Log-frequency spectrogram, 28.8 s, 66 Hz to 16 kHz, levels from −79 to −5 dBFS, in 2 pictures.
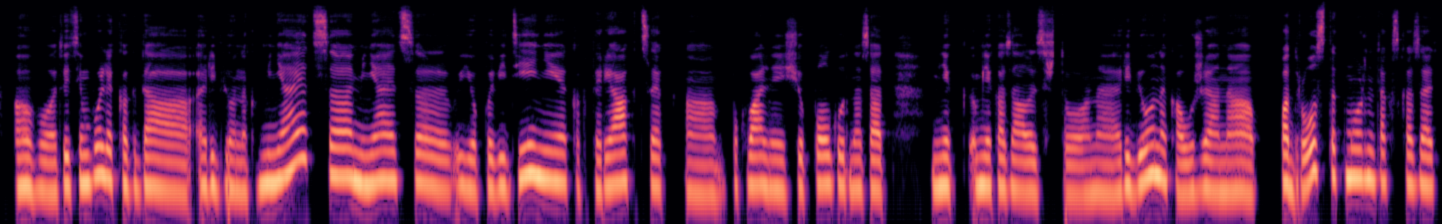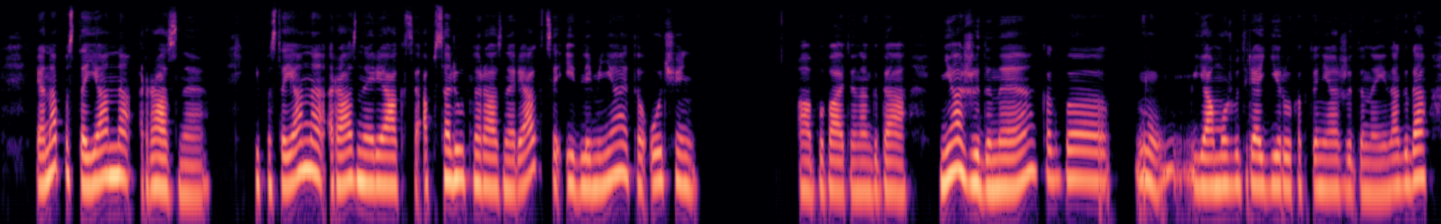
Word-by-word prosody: Э, 170 0 +3
вот, 150 -2 -3
и 170 - +3
тем 180 +1 +1
более 220 -2 +3
когда 160 -4 -1
ребёнок 165 -3 -2
меняется, 220 - +2
меняется 185 -3 +1
её 165 -2 -2
поведение, 190 +6 +2
как-то 165 -2 -7
реакция. 180 -1 0 0.2
А, 145 -2 -4 0.2
буквально 170 0 0
ещё 155 +1 -3
полгода 175 0 -1
назад 160 -1 -1 0.5
мне 170 0 +2
к - - -8
мне 170 0 +3
казалось, 155 -3 -2
что 140 -1 -5
она 145 0 -3
ребёнок, 190 +4 +2
а - - +1
уже 150 +3 -1
она 150 -1 -1 0.2
подросток, 205 +6 +2
можно 205 -1 +3
так 190 -1 -5
сказать, 175 -2 -2 0.4
и 175 - 0
она 225 +9 +4
постоянно 210 -1 +3
разная, 160 -3 -1 0.4
и - - 0
постоянно 195 +7 +2
разная 180 +1 +3
реакция, 175 -1 +1
абсолютно 200 +1 +2
разная 165 -2 0
реакция, 195 +3 -2
и 180 -1 -2
для 165 +1 0
меня 195 +8 +2
это 200 -6 -3
очень, 185 -1 -2 1.0
а, 155 -1 -2
бывает 155 0 -2
иногда 150 0 -3 0.3
неожиданная, 185 -1 +3
как 205 -5 -4
бы, 200 -2 -1 0.3
ну, 195 -7 -1 0.3
я, 170 -3 +2
может 175 +1 +1
быть, 175 - -5
реагирую 170 -2 +1
как-то 165 0 -6
неожиданно, 155 -2 -4
иногда 180 +6 0
175 Hz, 130 wpm, -23 LUFS, 160-195 Hz, 1.0 s, она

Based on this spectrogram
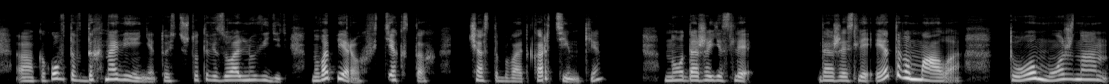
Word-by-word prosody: а, 165 0 -2
какого-то 240 +8 0
вдохновения, 205 -2 0
то - - -10
есть 165 +1 -7
что-то 205 +2 -6
визуально 195 +1 0
увидеть. 155 -10 -7 0.2
Но, 175 - -3
во-первых, 275 +2 +2
в - - -11
текстах - - -3 0.3
часто 190 -3 0
бывают 150 -3 -6
картинки. 245 +5 -1 0.6
Но 190 +2 -2
даже 190 0 +2
если 190 - -2 0.7
даже 185 -1 0
если 175 +1 -1
этого 310 - +4
мало, 195 -9 +5 0.5
то 205 +8 +4
можно 225 0 +1
195 Hz, 130 wpm, -21 LUFS, 175-230 Hz, 0.7 s, мало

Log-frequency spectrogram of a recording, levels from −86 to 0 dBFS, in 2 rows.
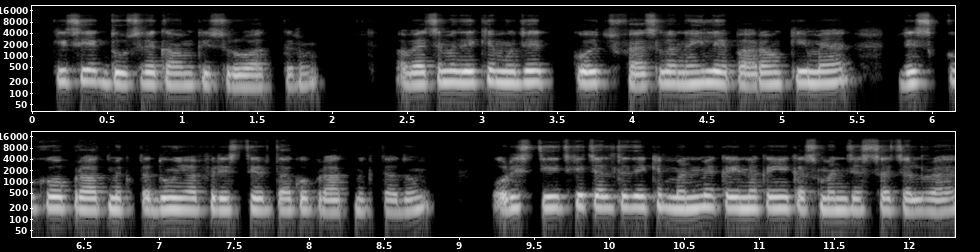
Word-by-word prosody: किसी 210 +1 0
एक 205 -2 -1
दूसरे 185 0 +1
काम 175 -1 -4
की 175 - -4
शुरुआत 155 -2 -3
करूँ। 170 +4 -8 0.6
अब - - -2
ऐसे 180 +2 +2
में 200 0 +4
देखिए 195 +1 +4
मुझे 200 +1 +4 0.2
कुछ 195 0 +2
फ़ैसला 175 +3 -1
नहीं 185 +1 +1
ले 200 -1 +5
पा 175 -1 -1
रहा 180 +1 0
हूँ 185 - 0
कि 195 - +3
मैं 195 +2 +2 0.4
रिस्क 195 +2 0
को 205 -1 +5
प्राथमिकता 185 0 0
दूँ 190 +1 +3
या 190 -1 +1
फ़िर 190 -2 +2
स्थिरता 185 -1 -2
को - - +1
प्राथमिकता 170 -1 -6
दूँ। 175 +4 -4 0.5
और - - +3
इस 210 +1 -3
चीज़ 205 0 +1
के 225 - +2
चलते 210 -1 0
देखिए 210 +1 +1
मन 195 -1 +2
में 215 +2 +2
कहीं 200 -1 +3
न 200 0 +3
कहीं 200 0 +2
एक 195 - -2
असमंजस 185 -1 -1
सा 185 - -1
चल 175 -1 -2
रहा 170 -1 -4
है। - - -6
190 Hz, 235 wpm, -24 LUFS, 180-200 Hz, 0.6 s, ले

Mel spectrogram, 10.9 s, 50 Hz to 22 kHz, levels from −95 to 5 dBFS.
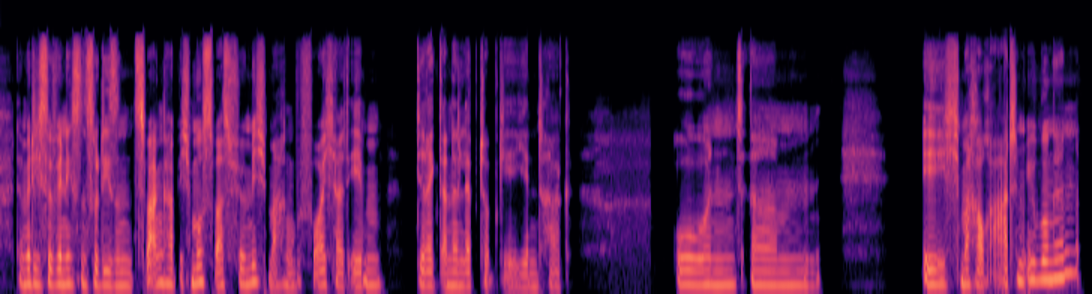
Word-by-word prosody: Damit 165 0 -1
ich 155 - +7
so 170 - +1
wenigstens 160 -1 +4
so - - +2
diesen 145 -1 -2
Zwang 170 +1 +6
habe: 155 - -4
„Ich - - +2
muss 180 +3 +4
was 150 0 +2
für 165 - -3
mich 180 +3 +1
machen, 150 -3 -7
bevor 150 - -4
ich 155 - -2
halt 140 - -4
eben 150 0 -5 0.3
direkt 150 -3 -1
an 135 - 0
den 145 -1 -2
Laptop 145 0 -4
gehe - - -7
jeden 130 +1 -9
Tag.“ - - -9 1.1
Und, 155 -1 -2
ähm. 150 -1 -6 1.1
ich 80 -1 +3
mache - - +1
auch - - -3
Atemübungen 210 +7 +1
150 Hz, 170 wpm, -27 LUFS, 145-165 Hz, 1.1 s, ich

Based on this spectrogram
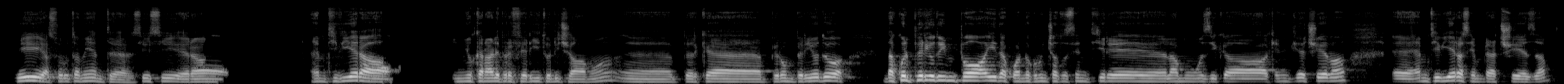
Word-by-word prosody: Sì, 170 +1 +6
assolutamente 140 -8 -4
sì, 125 +9 -7
sì, 145 +1 -4
era 125 -1 0 1.1
MTV 140 +4 -4
era 155 -7 +6 0.7
il 140 - -12
mio 145 +1 -5
canale 150 0 +2
preferito 145 0 -3
diciamo, 140 +6 -5
ehm, 125 -3 -6
perché 130 -1 0
per 135 - -3
un 145 -2 -3
periodo 165 +5 +1 0.3
da - - +1
quel 200 -1 +7
periodo 200 0 +5
in 180 -2 +1
poi, 180 0 +7
da 170 - +1
quando 145 0 -2
ho - - -4
cominciato 145 0 -5
a - - -6
sentire 145 -1 0
la 140 0 -1
musica 140 -1 -2
che 140 - -12
mi 145 - -11
piaceva, 160 +4 -1 0.4
ehm, 135 +1 -3
MTV 160 +3 0
era 175 0 +4
sempre 140 -3 -4
accesa 130 +3 -3
140 Hz, 145 wpm, -24 LUFS, 135-155 Hz, 1.1 s, quel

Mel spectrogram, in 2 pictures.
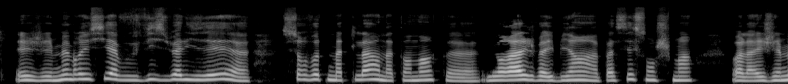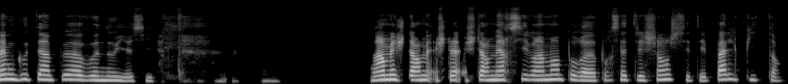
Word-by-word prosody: et 195 +1 0
j'ai 185 +1 -2
même 230 +5 +1
réussi 245 +1 -1
à 240 - +3
vous 200 -1 -4
visualiser, 220 +3 0
heu, 170 -2 -1 0.3
sur 230 -1 -5
votre 225 0 -2
matelas 210 +3 +1
en 210 - +1
attendant 185 +3 -2
que 160 -5 -5
l'orage 200 +2 +6
veuille 185 -1 +1
bien 190 0 0
passer 185 +7 -4
son 210 -2 -3
chemin. 190 0 -3 0.4
Voilà, 175 -1 +1
et 180 - 0
j'ai 190 +2 -1
même 230 +3 +5
goûté 230 0 -2
un 220 - +4
peu 225 +2 -3
à 215 -1 +3
vos 200 0 -1
nouilles 185 -3 0
aussi. 165 -1 -9 2.1
Non 200 +3 +6
mais 225 +1 +6
je 195 - -2
te 210 - +3
remer 205 0 +3
je 185 - -3
te 205 - 0
je 185 - -6
te 210 - +2
remercie 210 +2 +1
vraiment 215 +2 +2
pour, 210 -3 -2
heu, 180 -1 +2
pour 195 +1 -13
cet 205 -1 -5
échange, 220 +4 -1
c'était 180 -4 -9
palpitant. 215 -1 -3
205 Hz, 185 wpm, -23 LUFS, 185-220 Hz, 2.1 s, l'orage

